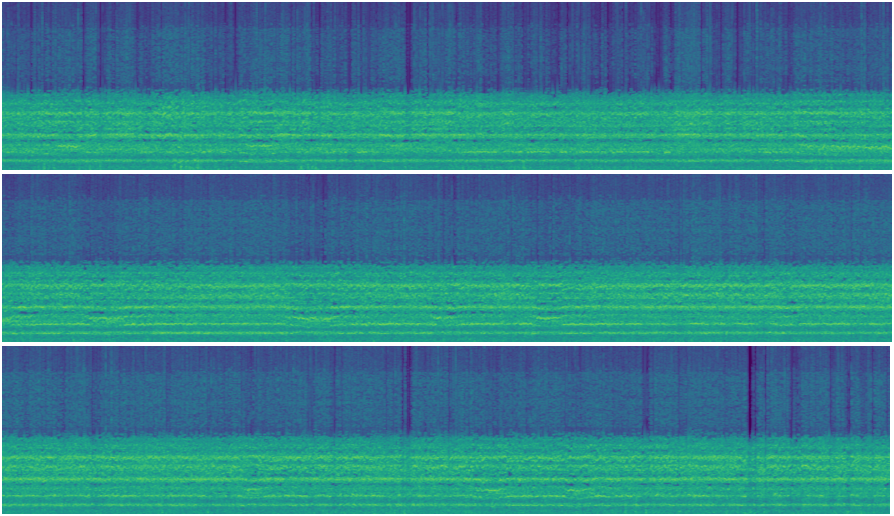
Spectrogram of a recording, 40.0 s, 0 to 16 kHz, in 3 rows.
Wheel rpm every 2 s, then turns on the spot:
230, 230, 230, 230, 230, 230, 220, 230, 230, 230, 230, 230, 230, 230, 230, 230, 230, 220, 230, 230.
none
